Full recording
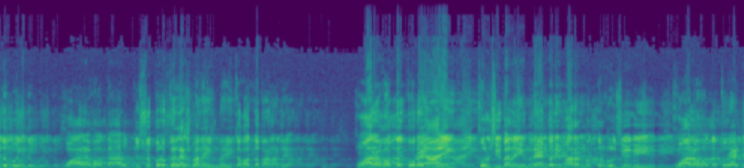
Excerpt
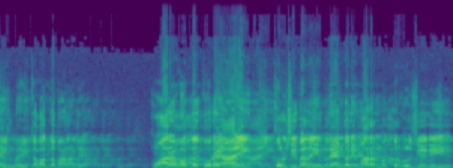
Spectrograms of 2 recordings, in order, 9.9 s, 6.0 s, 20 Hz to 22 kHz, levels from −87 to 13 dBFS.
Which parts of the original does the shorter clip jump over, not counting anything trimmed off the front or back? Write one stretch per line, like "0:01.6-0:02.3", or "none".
none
